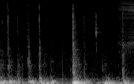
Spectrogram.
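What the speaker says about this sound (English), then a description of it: "So the faster you type, the better for you." Fast typing on a computer keyboard, a quick irregular patter of close, sharp key clicks with a few heavier strokes.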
